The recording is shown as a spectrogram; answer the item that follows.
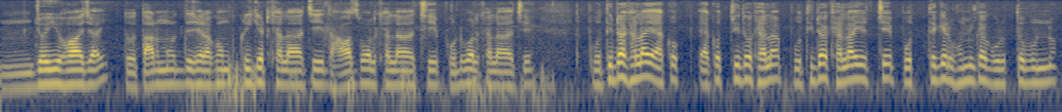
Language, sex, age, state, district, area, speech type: Bengali, male, 18-30, West Bengal, Darjeeling, urban, spontaneous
